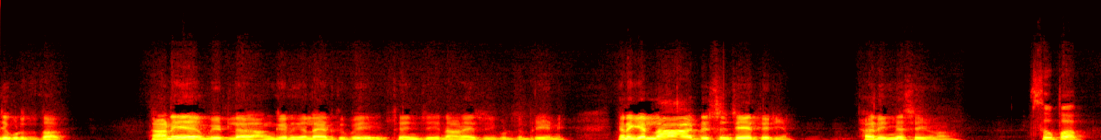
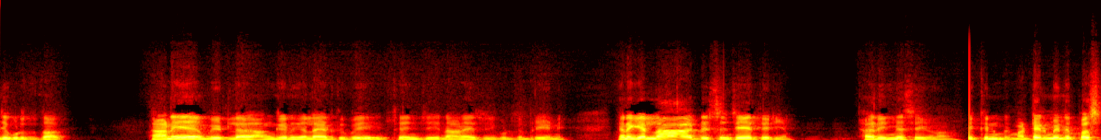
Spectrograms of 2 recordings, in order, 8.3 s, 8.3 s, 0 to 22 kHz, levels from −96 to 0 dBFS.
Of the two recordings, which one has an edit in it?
second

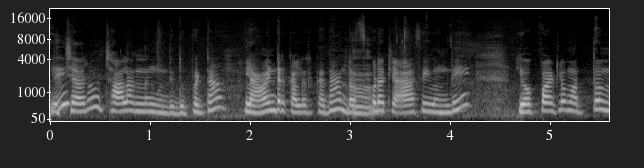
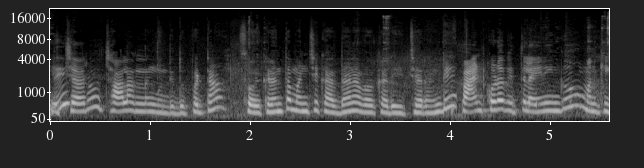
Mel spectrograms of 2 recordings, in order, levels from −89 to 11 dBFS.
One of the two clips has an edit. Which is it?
second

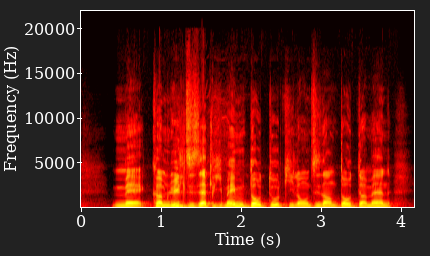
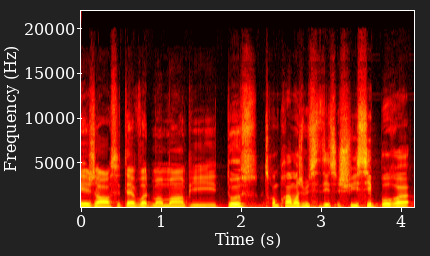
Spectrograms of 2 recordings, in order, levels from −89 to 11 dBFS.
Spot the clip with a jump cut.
second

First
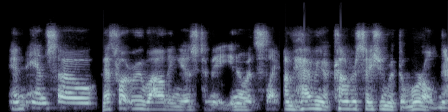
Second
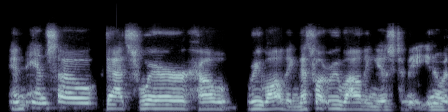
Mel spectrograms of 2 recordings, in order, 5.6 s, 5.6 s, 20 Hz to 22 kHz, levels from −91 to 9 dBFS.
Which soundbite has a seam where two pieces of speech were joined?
first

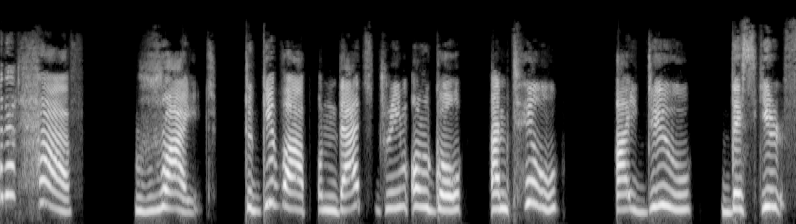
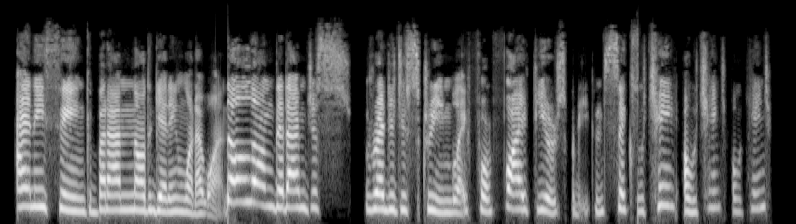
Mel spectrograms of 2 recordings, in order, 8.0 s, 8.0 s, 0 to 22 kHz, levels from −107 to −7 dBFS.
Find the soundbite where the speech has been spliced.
second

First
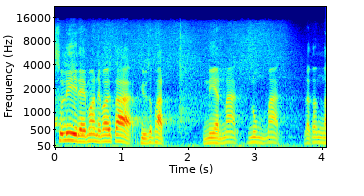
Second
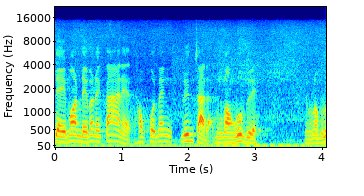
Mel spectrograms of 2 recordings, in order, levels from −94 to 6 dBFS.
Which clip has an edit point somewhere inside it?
second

